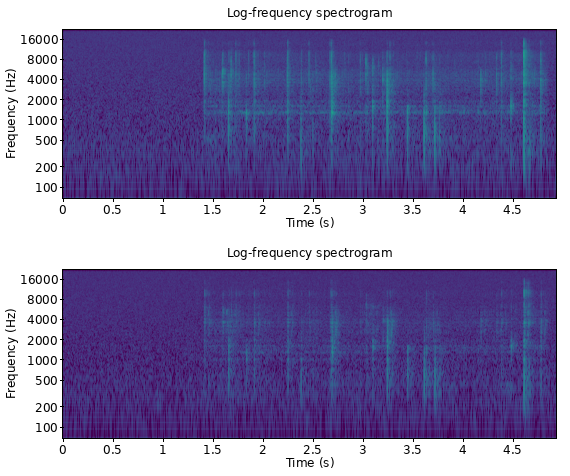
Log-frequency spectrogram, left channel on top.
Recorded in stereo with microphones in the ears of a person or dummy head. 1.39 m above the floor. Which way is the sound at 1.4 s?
50° left (ahead or behind).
